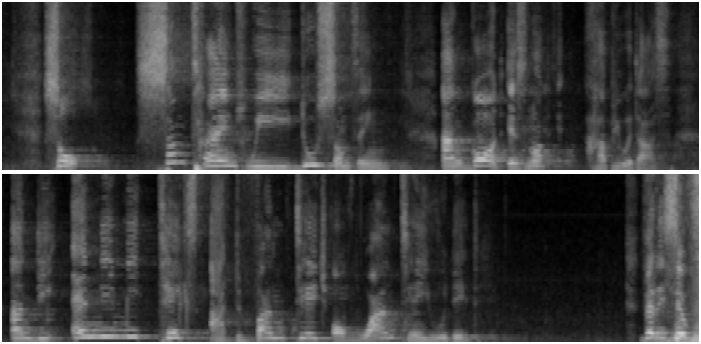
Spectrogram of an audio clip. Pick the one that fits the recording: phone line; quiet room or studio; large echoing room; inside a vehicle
large echoing room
